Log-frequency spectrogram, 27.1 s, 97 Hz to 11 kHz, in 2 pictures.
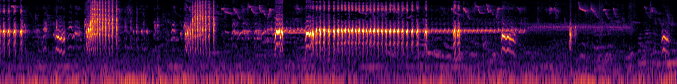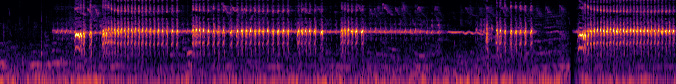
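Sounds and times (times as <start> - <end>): bird chattering and trilling: 0.0 - 27.0
bird whistles: 17.8 - 24.1.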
